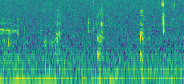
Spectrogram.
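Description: Faint mouth and lip sounds, a few soft clicks, from someone savouring a sip of iced lemonade, over a steady low hum inside a car cabin.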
